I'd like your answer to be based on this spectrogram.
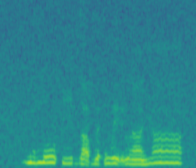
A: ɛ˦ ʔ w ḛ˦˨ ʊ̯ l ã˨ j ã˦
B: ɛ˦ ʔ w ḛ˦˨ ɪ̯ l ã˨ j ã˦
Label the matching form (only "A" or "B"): B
